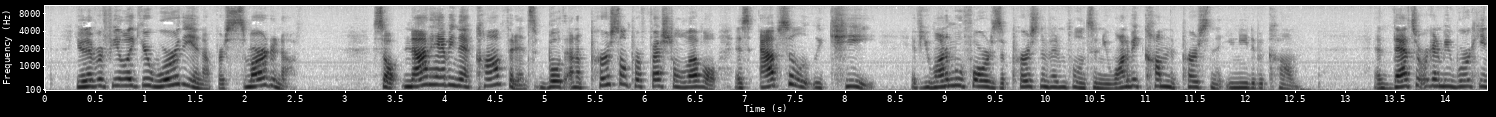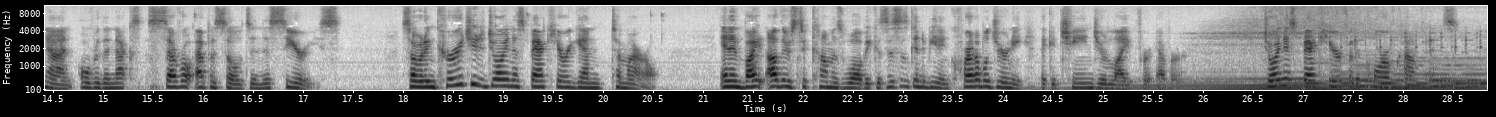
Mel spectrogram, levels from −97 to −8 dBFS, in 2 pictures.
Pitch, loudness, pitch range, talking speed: 195 Hz, -25 LUFS, 155-230 Hz, 225 wpm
